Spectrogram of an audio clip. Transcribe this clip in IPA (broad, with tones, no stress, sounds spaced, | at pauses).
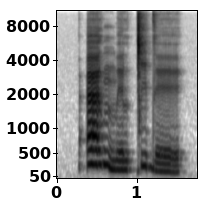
ʔ æ˦ l ŋ͡m e˨ l ǀ i˦ d e˨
